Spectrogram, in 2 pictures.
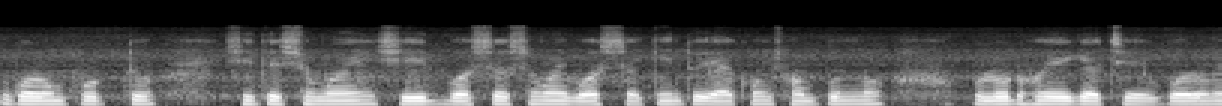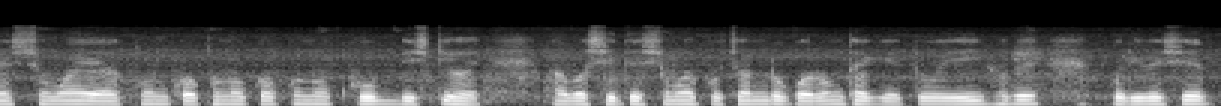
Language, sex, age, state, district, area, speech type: Bengali, male, 18-30, West Bengal, North 24 Parganas, rural, spontaneous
